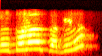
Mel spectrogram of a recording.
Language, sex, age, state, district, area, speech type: Assamese, female, 30-45, Assam, Barpeta, rural, conversation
